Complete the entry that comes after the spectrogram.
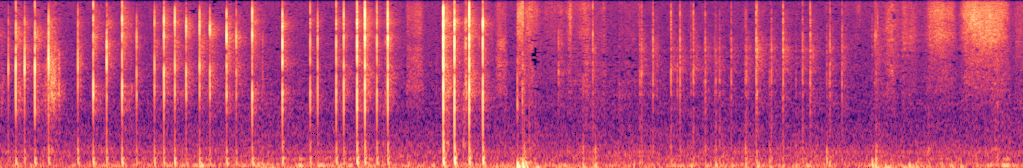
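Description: Long manicured nails tap and rub a tall, hollow white plastic lotion bottle with a purple cap, held in the hands. A quick run of sharp, bright, dry clicks fills the first half, then gives way to softer scratching and rubbing with scattered light taps.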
